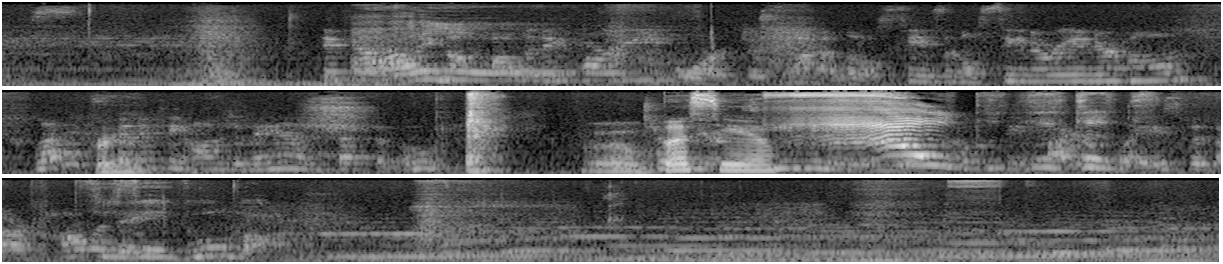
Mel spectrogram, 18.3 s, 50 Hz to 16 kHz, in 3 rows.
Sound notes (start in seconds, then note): 2.4 cooing; 8.4 sneezes; 9.9 cooing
